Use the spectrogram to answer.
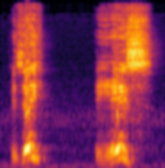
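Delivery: high, loud eager question; excited shout. Real, not acted. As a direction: leap on the chance. Waiting on a sending off.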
